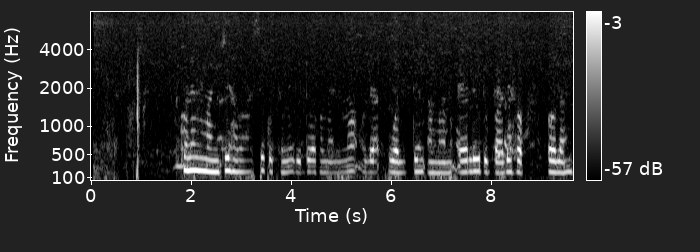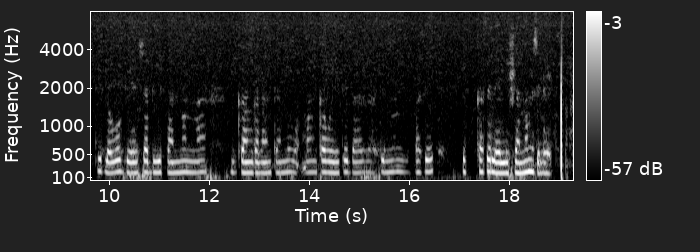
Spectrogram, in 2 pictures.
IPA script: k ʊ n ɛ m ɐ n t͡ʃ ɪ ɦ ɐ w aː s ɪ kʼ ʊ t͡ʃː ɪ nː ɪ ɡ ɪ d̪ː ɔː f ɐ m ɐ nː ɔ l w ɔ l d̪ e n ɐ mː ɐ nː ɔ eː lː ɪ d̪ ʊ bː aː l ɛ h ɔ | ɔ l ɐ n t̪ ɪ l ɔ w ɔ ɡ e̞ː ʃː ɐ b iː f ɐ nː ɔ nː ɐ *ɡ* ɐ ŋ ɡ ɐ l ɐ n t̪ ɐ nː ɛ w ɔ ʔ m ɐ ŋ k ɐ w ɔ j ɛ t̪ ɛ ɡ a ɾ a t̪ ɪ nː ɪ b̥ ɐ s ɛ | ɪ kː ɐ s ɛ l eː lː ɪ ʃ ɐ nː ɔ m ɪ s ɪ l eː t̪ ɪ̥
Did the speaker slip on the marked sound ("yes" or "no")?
no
